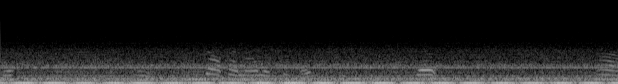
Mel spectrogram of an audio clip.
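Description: A low machine-like hum throbbing about three times a second, with a steady thin tone above it. A few faint, short cat meows rise and fall about two seconds in and again past four seconds.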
